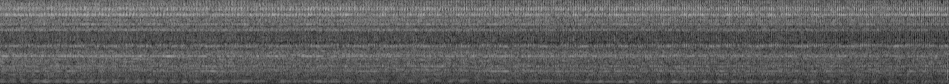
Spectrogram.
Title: Wahoo Kickr Core Grinding Noise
